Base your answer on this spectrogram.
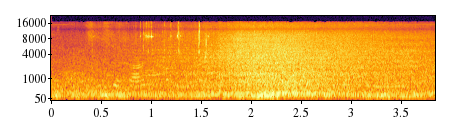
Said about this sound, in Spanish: Eso, que se oigan las olas.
